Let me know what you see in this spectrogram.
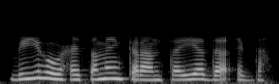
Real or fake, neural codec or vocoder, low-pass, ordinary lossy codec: real; none; 3.6 kHz; none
